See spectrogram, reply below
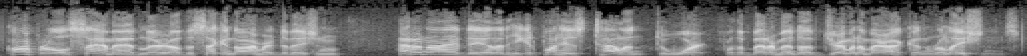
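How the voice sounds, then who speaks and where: A man's voice: medium pitch, big pitch swings, quick pace. A man delivering formal, declamatory scripted announcements as a 1950s radio announcer. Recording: dull vintage 1950s radio recording.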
